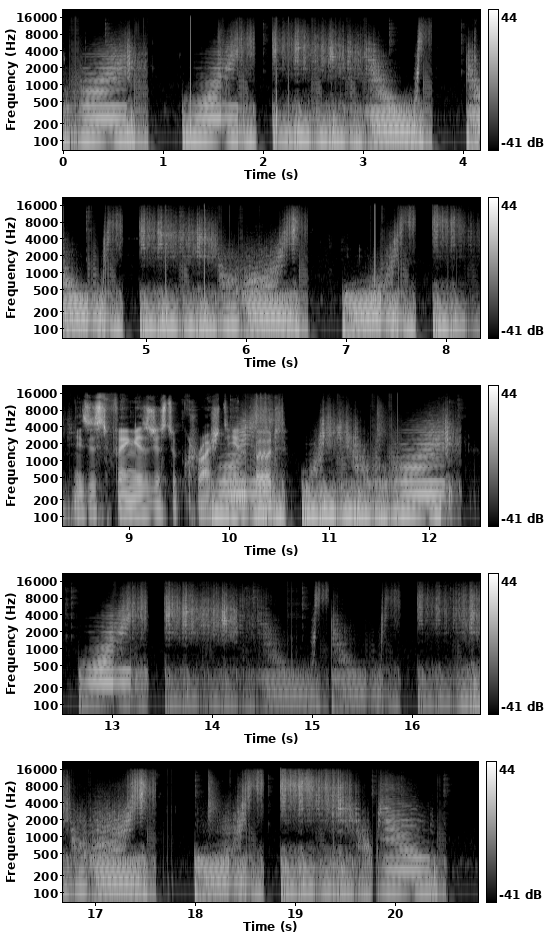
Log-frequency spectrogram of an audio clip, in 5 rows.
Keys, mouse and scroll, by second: 2.4-3.9 drag, 4.4 click, 5.3 click, 8.1-9.3 drag, 9.7 click, 12.3 click, 12.6 click, 13.3 click, 13.6 click, 14.0 click, 14.4 click, 14.8 click, 15.2 click, 16.7-18.5 drag, 19.0-20.2 drag, 20.3 click.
